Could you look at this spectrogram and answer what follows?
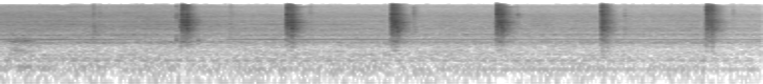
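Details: Extracorporeal shock wave therapy (ESWT) device used for muscle and bone pain relief on a patient: sharp, regular snapping clicks about once a second over a faint hum; shock wave pulses.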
